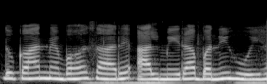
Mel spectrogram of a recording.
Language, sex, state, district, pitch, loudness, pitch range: Hindi, female, Jharkhand, Garhwa, 255 Hz, -10 LUFS, 245-270 Hz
